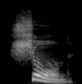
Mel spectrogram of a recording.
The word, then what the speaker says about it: Sean: So the pronunciation of this is Sean. Sh or n. Sean. 1 syllable. So it's got that long or vowel sound, the same one we see in door.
